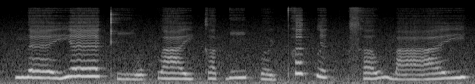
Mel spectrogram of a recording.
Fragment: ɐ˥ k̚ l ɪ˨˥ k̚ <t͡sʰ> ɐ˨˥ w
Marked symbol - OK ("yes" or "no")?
yes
